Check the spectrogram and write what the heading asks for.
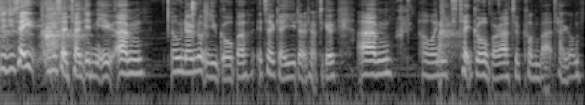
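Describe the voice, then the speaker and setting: A woman's voice: lowish voice, brisk, a little hiss or hum. A woman game master casually narrating a tabletop game, thinking aloud in a hesitant manner.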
